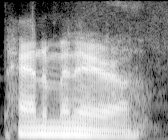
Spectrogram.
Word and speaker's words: Panamera: I bought a Porsche Pan- Panamera.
